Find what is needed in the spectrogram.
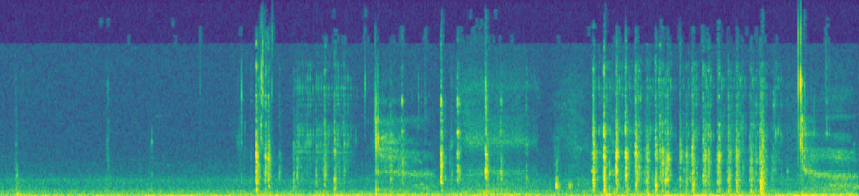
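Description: Faint computer keyboard typing: quick, irregular runs of key clicks, sparse at first and busier from a couple of seconds in.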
